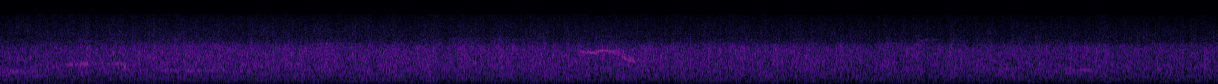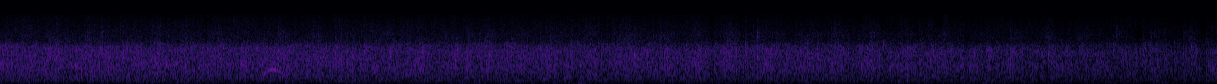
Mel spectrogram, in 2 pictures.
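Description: A concert audience applauding after a song ends: dense, steady clapping that slowly dies down, with a few voices calling out above it.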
